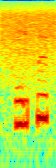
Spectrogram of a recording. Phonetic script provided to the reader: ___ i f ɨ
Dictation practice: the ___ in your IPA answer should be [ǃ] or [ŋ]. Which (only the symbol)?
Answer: ŋ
